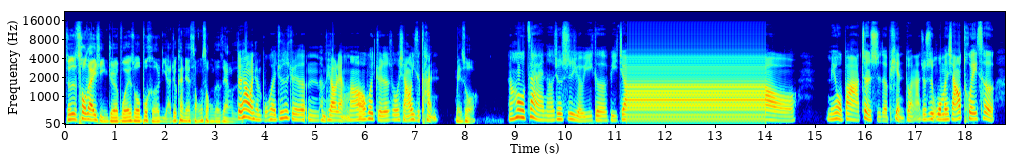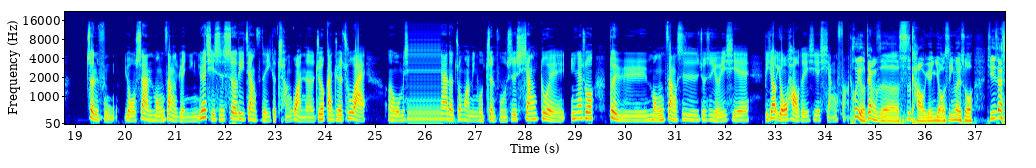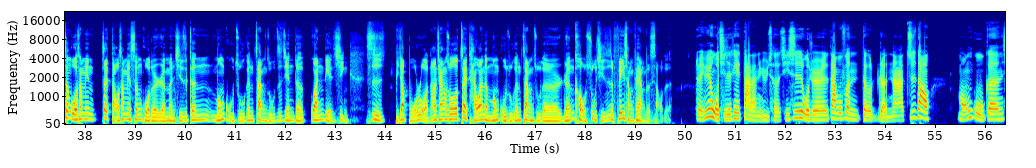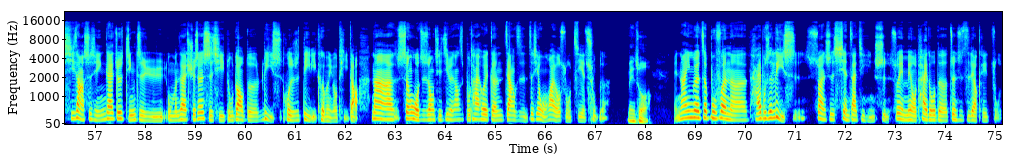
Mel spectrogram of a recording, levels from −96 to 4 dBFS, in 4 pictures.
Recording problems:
audio freezing; at 11 s for 3 s and at 26 s for 0.5 s

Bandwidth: 15 kHz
